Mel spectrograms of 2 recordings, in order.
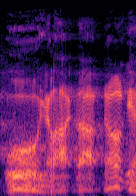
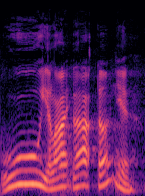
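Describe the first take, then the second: First: It is said in a manly voice. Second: It is said in a camp voice.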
